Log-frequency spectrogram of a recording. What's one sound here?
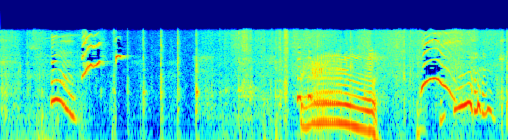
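A baby squeals and babbles with high-pitched cries.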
